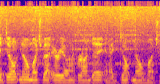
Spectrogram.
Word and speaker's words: Grande: quote because I don't know much about Ariana Grande and I don't know much about her religious views. It's I'm one of pretty her- it's one of her last songs. name is Oh, actually okay. pronounced Brandy.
